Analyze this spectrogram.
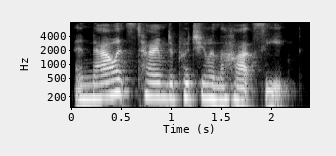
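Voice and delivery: ordinary talk, nothing marked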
